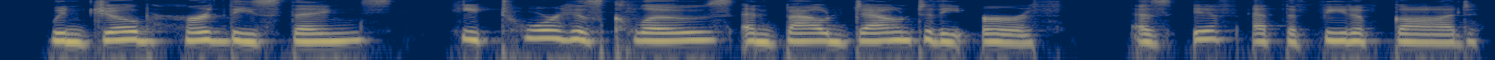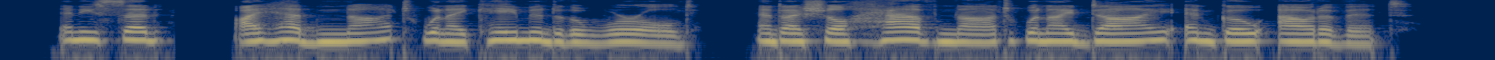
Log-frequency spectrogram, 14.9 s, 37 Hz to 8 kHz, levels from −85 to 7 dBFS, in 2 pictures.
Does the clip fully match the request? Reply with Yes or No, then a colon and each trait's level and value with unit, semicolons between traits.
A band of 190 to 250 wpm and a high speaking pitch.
Yes: average, 195 wpm; high, 205 Hz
